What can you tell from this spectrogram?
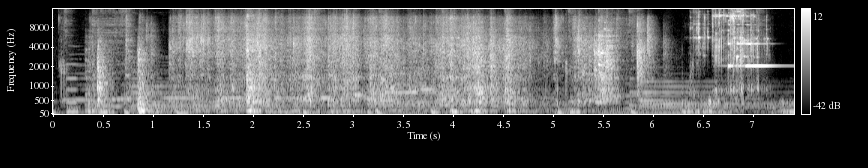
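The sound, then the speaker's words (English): Ice cubes for a Johnny Walker highball clatter and clink into a glass in a dense, rattling burst lasting several seconds, fairly loud, followed by a few brighter settling clinks at the end. “So as usual, we're just going to need some ice.”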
